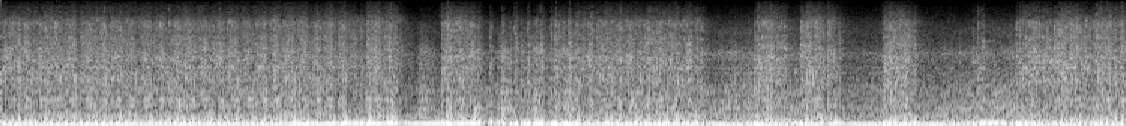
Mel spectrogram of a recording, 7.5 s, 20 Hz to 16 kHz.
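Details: 1965 Chevy C-10 pickup, freshly revived after about 25 years sitting: a deep, even rumble holds steady with no misses or knocks. The old inline six is running smoothly.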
